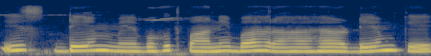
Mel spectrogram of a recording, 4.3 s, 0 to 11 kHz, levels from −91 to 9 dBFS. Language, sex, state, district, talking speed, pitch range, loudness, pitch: Hindi, female, Jharkhand, Garhwa, 140 wpm, 205-235 Hz, -13 LUFS, 210 Hz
